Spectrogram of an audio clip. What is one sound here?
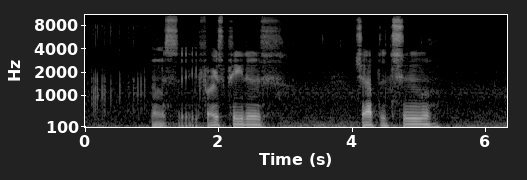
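A man speaks calmly and close by, in short bursts.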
